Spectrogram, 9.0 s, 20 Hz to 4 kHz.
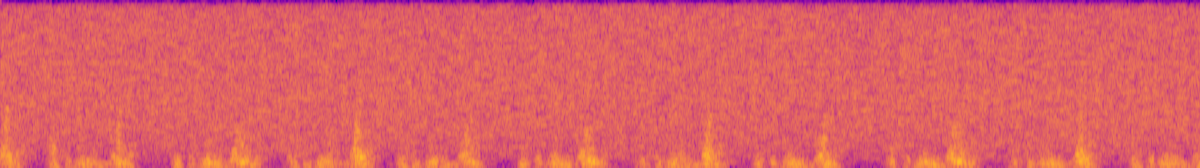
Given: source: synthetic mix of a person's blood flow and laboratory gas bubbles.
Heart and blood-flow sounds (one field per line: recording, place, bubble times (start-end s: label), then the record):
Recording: Doppler ultrasound of blood flow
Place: precordium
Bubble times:
0.36-0.43 s: bubbles
From the record:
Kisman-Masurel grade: 112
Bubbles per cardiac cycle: 1 to 2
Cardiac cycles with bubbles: 1 to 10%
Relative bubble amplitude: moderate (0.250 to 0.450)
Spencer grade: 1 (occasional bubble signal discernible with the cardiac motion signal, with majority of cardiac periods free of bubbles)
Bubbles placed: only in the low amplitude regions of the cardiac cycle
